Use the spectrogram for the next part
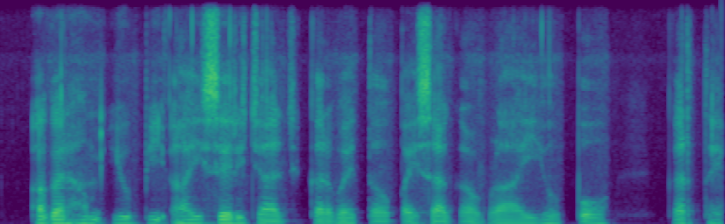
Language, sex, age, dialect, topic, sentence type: Magahi, male, 60-100, Western, banking, question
